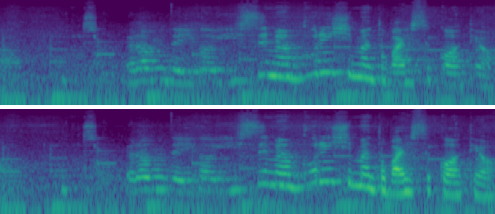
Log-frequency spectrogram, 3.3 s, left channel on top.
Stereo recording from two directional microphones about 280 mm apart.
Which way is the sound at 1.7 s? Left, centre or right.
Centre.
